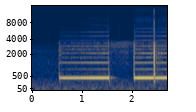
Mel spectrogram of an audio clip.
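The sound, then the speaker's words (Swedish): A telephone ringing tone plays while calling someone: a steady single-pitched tone sounds in two one-second pulses separated by a short gap, with a faint click near the end. “Jag måste ringa upp Ibbe.”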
